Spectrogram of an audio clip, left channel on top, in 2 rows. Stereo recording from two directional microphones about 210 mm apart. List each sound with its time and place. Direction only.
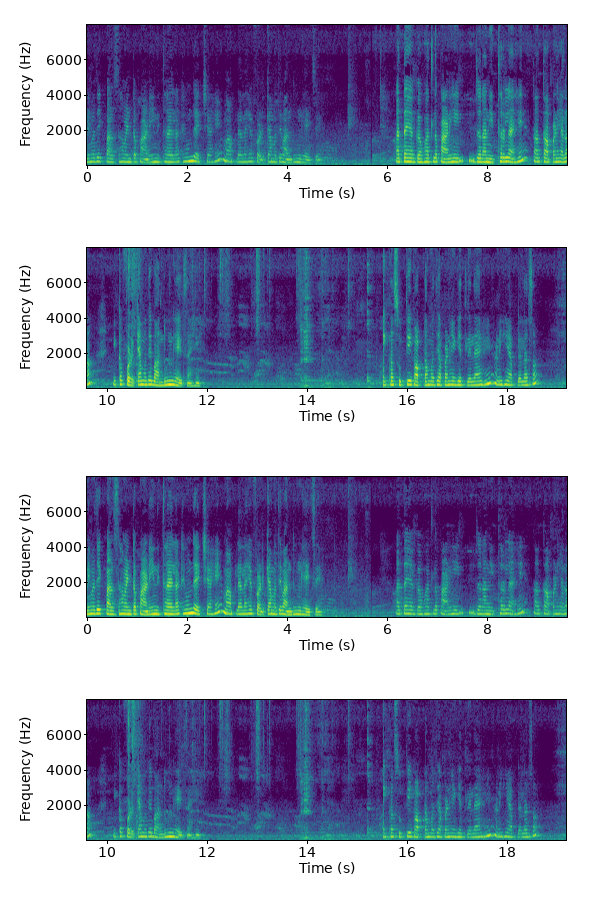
0.0 s a woman's voice: 35° right (ahead or behind)
6.1 s a woman's voice: 40° left (ahead or behind)
15.6 s a woman's voice: 25° left (ahead or behind)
